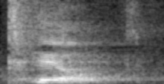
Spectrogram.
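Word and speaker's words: TLT: the terrestrial Liberation trust or tilt as it's pronounced Kone runs into some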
